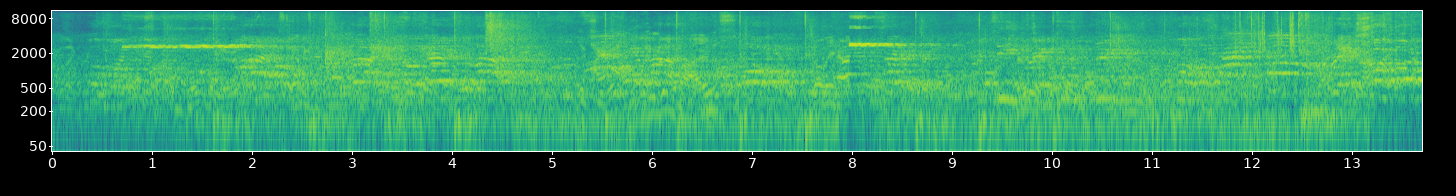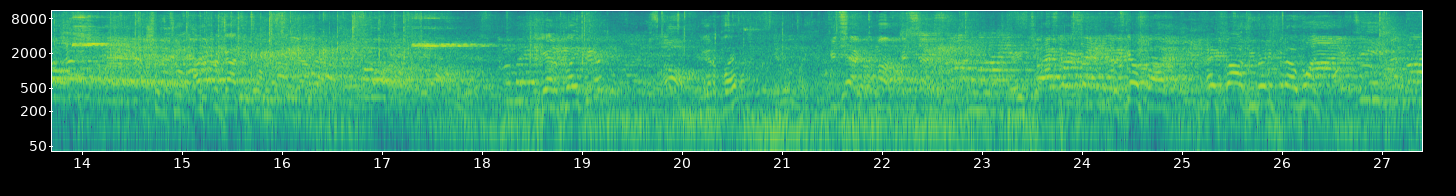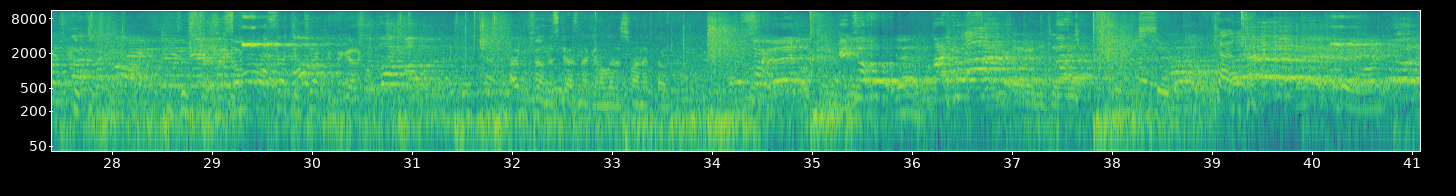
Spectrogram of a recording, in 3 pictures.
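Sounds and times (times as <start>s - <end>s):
echoing chatter and calls: 0.0s - 41.0s
ball bouncing: 8.6s - 10.8s, 12.4s - 12.8s.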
